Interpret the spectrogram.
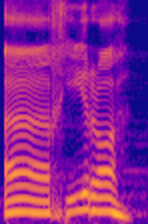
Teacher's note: Ta marbutah yang dibaca waqaf kita baca sukun.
